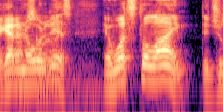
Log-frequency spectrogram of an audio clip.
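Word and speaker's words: Ailsa: I'm going to go Isa. Isa. Isa. Sure. With a with a S that is not pronounced.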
